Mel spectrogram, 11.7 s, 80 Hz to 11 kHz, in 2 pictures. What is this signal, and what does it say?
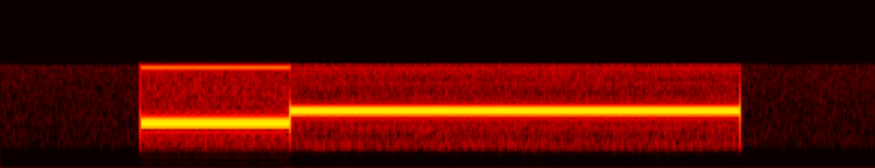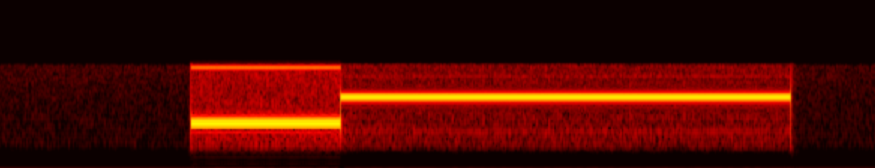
Two-tone page, heard as a one-second tone, then a three-second tone, about 950 then 1220 Hz, about 950 then 1600 Hz, with noise. It is heard from 0.9 to 11.1 s.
